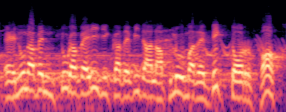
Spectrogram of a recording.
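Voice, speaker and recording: A man announcing the opening of a vintage radio serial, in an emphatic, drawn-out way. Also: high voice, background noise. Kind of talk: dramatic radio serial introduction. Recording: tinny old radio broadcast.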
